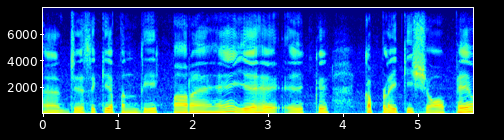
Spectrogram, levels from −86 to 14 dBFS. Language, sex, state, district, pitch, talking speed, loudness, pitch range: Hindi, male, Uttar Pradesh, Deoria, 130 Hz, 135 wpm, -21 LUFS, 130-140 Hz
